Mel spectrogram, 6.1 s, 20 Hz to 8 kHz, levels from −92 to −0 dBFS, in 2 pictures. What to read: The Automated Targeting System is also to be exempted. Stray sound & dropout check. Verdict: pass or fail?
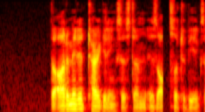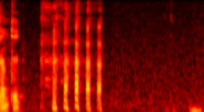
fail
